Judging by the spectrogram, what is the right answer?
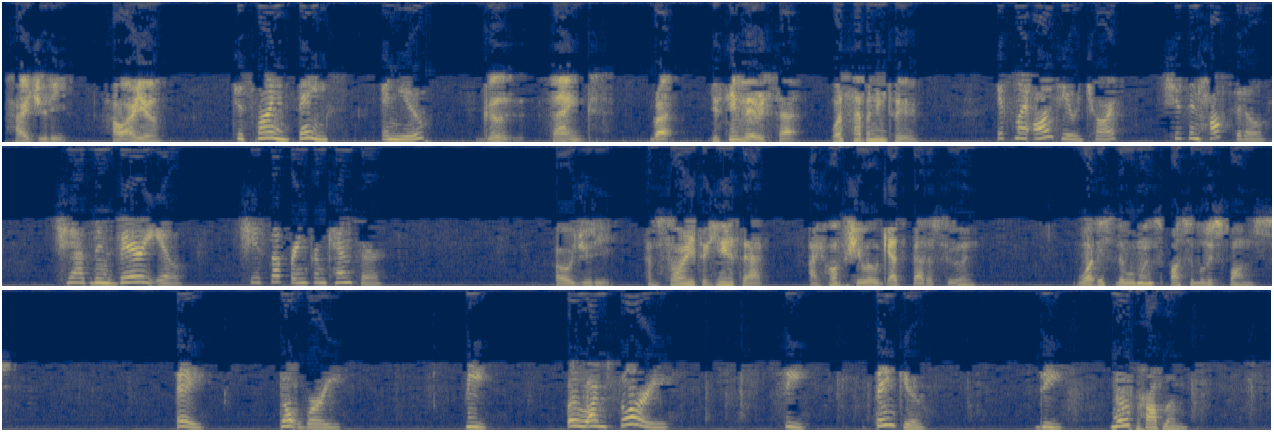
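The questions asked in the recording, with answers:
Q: What is the woman's possible response?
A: C: Thank you.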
